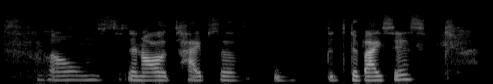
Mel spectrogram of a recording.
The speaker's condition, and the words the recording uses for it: Stuttering. It's easier to like speak when I know I'm not being observed.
